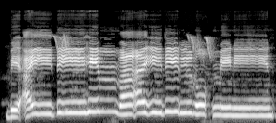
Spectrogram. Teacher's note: میم ساکن کے بعد حرف واو آ رہا ہے تو ادھر اظہار شفوی غنہ نہیں کریں گے، لفظ کو ظاہر کر کے پڑھیں گے. جیسے بے ایدیہم و ایدی المؤمنین و ای ادھر جیلین لمبا بھی نہیں کریں گے اور جھٹکا بھی نہیں دینا.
